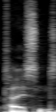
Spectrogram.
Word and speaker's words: Theisen: the way yeah it's not the spelt the same but it's definitely there's a lot of Tyson out in the world t y s o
